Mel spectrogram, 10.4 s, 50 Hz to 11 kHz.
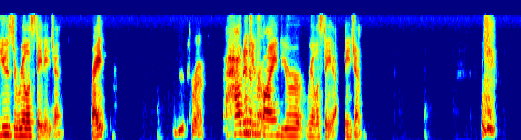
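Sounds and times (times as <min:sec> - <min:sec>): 
speech: 0:00.0 - 0:02.2, 0:03.5 - 0:07.4
person sneezing: 0:09.6 - 0:10.0.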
